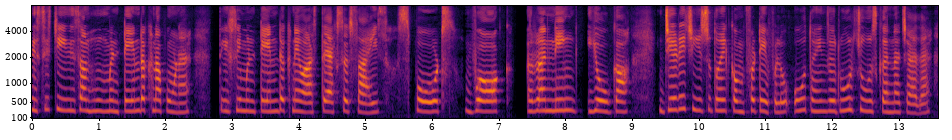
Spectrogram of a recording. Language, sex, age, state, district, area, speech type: Dogri, female, 18-30, Jammu and Kashmir, Samba, urban, spontaneous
